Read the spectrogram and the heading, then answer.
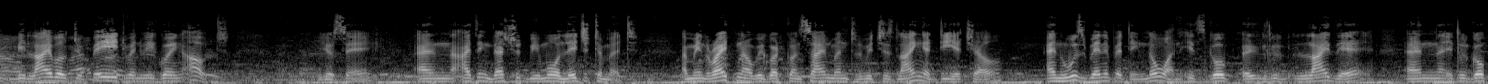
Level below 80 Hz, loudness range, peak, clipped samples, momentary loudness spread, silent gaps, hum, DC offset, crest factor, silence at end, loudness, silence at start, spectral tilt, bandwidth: -40 dBFS; 4 LU; -4 dBFS; under 0.1%; 11 LU; none; none; under 0.1%; 20 dB; 0 s; -25 LUFS; 0 s; -5.5 dB/octave; 11 kHz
